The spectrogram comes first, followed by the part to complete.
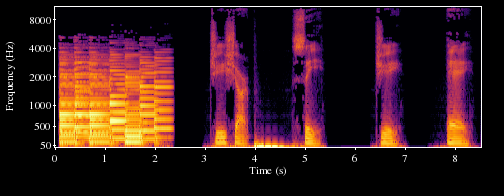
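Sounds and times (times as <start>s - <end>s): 
piano four-note melodic ear training melody: 0.1s - 2.4s.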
